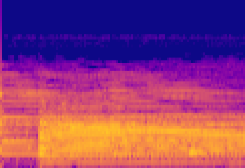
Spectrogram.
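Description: Slow Indian meditation music on sitar: a new note is plucked about half a second in and left to ring over a low steady drone.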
